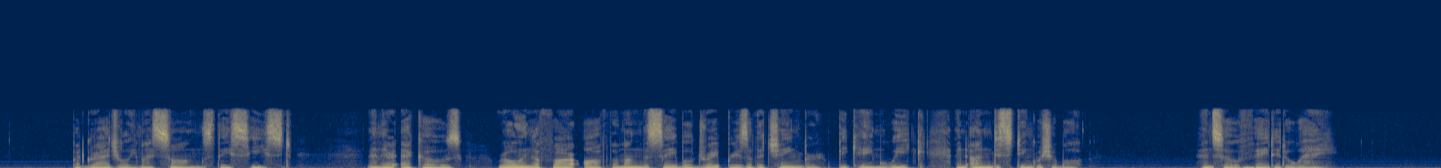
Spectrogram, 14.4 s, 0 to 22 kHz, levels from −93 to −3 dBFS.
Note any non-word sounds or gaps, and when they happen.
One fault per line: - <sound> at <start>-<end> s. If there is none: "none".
none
